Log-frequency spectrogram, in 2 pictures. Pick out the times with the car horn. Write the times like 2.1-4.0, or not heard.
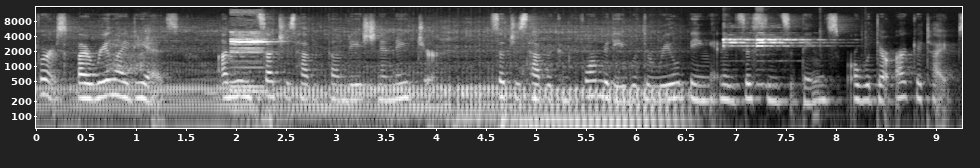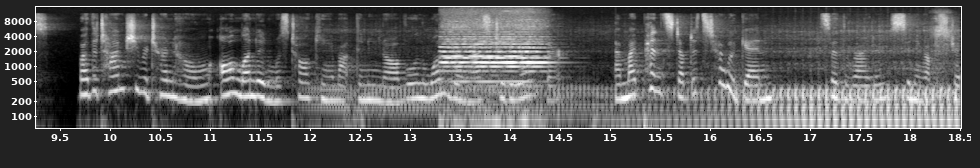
1.9-2.5, 6.8-7.9, 13.3-14.4.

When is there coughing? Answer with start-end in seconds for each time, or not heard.
not heard.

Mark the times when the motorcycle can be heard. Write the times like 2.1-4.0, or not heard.
0.0-6.7, 11.8-18.4.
